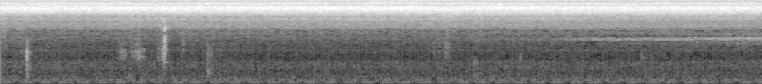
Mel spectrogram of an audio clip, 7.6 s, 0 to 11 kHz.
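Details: 2016 Toyota Highlander tire raised on a jack while being plugged with a plug kit: steady, thin, high hiss with no rhythm, air escaping through the small tread puncture; tire air leak.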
